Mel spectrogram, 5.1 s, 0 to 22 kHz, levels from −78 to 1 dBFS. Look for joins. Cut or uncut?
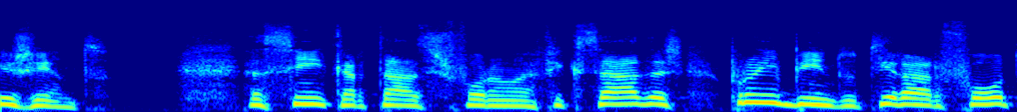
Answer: uncut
